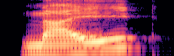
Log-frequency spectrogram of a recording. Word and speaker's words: night: तो आपको पता है GHT में आया GH हमेशा साइलेंट होता है।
